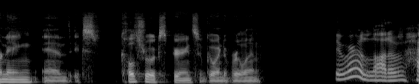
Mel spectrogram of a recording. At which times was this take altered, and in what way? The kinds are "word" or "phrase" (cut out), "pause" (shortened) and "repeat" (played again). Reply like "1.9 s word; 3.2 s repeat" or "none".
none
